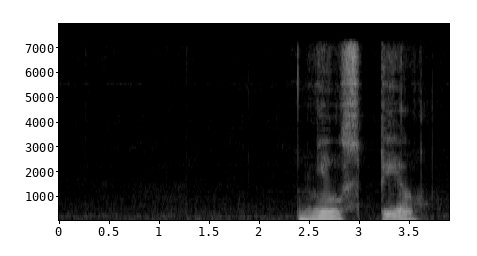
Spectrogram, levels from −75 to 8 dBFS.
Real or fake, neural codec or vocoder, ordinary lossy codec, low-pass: fake; codec, 32 kHz, 1.9 kbps, SNAC; MP3, 64 kbps; 7.2 kHz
